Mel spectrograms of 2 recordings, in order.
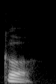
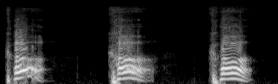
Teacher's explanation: आप मेरे साथ बोलो क, तो जैसे ही हमने क बोला, कोई ज्यादा जोर नहीं लगाना पड़ा, आराम से वो आ गया है क, कम प्राणवायु की आवश्यकता पड़ी, आराम से आपने उसको बोल दिया। पर जैसे ही आप बोलोगे ख ख, तो एकदम से क की अपेक्षा ज्यादा दम लगाना पड़ा। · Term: महाप्राण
